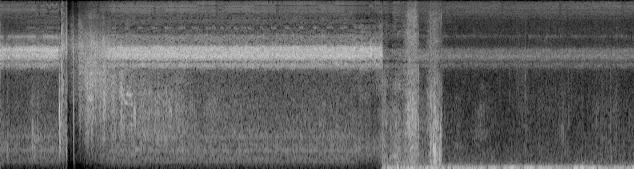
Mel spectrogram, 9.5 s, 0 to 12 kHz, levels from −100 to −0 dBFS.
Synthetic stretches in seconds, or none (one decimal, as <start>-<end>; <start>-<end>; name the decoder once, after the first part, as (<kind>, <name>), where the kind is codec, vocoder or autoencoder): 5.3-6.1 (codec, HILCodec)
